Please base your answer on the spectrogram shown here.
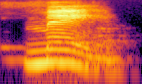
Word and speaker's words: main: Main. Main. So. So in the first one, the letter A stands for the sound. A, main. What happened with the letter I? Is silent.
